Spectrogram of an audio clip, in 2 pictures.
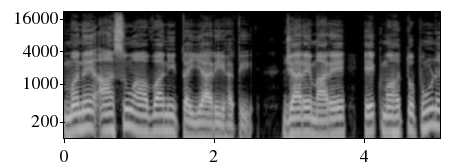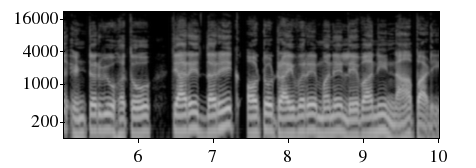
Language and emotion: Gujarati, sad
